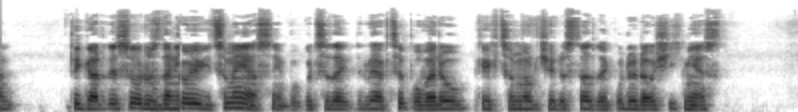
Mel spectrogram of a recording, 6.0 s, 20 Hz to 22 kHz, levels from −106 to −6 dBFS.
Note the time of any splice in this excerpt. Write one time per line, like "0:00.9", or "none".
0:01.3
0:03.6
